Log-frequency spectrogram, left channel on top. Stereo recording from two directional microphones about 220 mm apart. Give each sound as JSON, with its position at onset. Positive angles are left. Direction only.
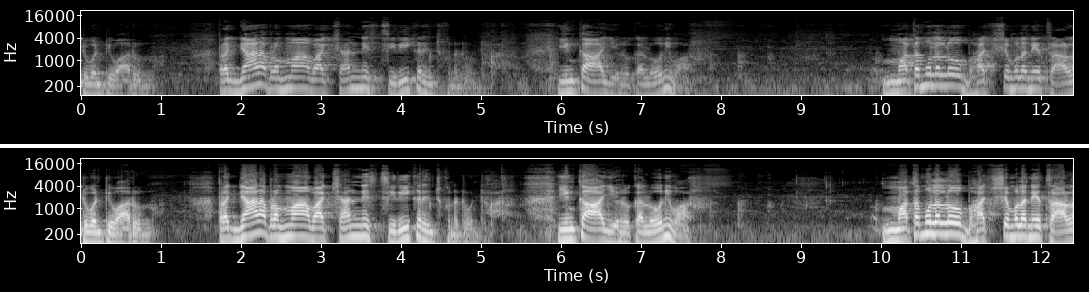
{"t": 0.0, "sound": "a man's voice", "side_deg": -35}
{"t": 10.0, "sound": "a man's voice", "side_deg": -25}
